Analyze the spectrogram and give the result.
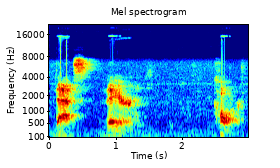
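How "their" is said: their with a slight I sound; in-between vowel. Shown as a demonstration. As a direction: say their between there and they-er. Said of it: "pronouncing the I slightly somewhere in between".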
